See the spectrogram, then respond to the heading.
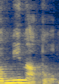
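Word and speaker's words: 湊: 其实你会发现麦野凑这个凑日语读音不是叫 Minato 吗？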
